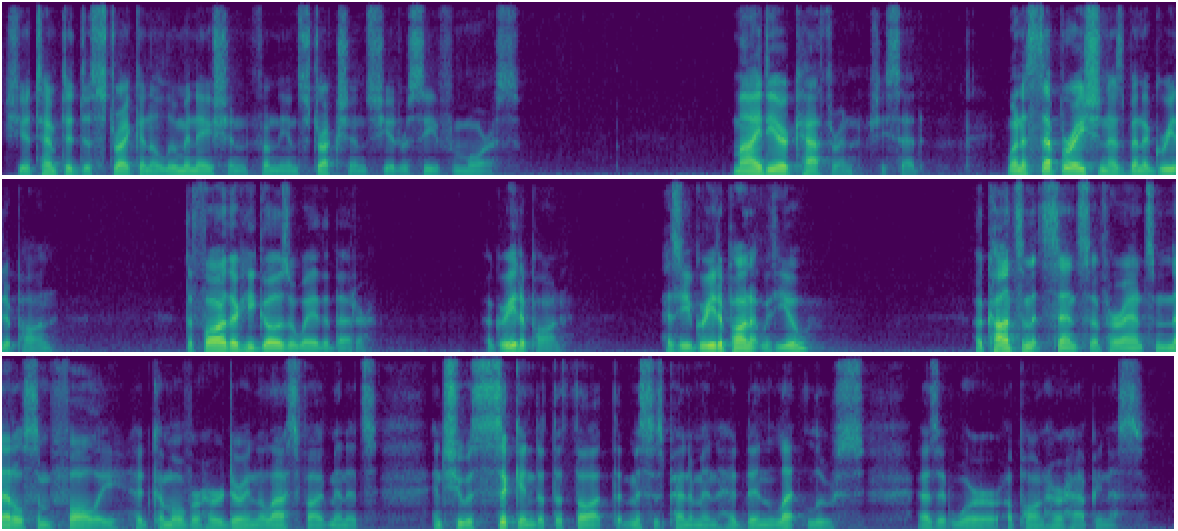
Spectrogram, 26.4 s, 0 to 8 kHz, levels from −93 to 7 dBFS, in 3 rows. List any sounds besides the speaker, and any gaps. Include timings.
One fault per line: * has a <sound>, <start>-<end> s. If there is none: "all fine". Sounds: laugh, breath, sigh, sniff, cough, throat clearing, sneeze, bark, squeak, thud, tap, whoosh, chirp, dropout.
all fine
